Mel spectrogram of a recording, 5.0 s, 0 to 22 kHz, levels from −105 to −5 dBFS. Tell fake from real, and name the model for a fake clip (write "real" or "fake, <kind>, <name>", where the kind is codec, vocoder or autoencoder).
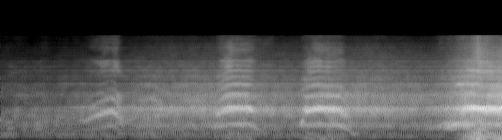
fake, vocoder, Vocos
